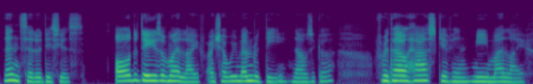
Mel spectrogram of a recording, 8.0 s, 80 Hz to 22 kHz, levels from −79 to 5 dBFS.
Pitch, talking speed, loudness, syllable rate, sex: 215 Hz, 160 wpm, -18 LUFS, 4.2 syllables/s, female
